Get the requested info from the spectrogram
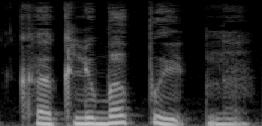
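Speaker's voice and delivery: slow, drawn-out musing voice; a slow, knowing vulture savouring each word; slow, mysterious old vulture voice. A narrator's reading. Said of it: "загадочно кивнул Гриф-стервятник".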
